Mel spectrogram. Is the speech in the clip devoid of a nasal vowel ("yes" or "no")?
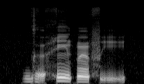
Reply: no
